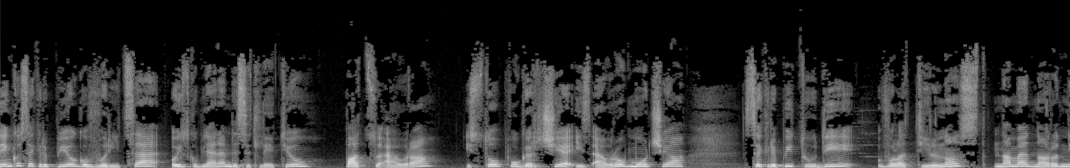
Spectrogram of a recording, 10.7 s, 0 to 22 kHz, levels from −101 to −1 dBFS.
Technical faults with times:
0.00-10.70 MP3 compression

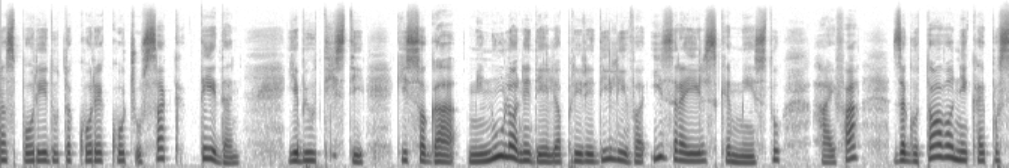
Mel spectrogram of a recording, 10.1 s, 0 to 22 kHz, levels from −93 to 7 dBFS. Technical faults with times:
none

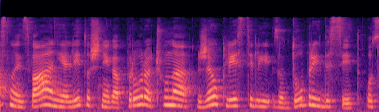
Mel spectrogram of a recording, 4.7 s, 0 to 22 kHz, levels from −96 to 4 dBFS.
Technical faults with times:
0.00-4.75 Dolby Digital compression

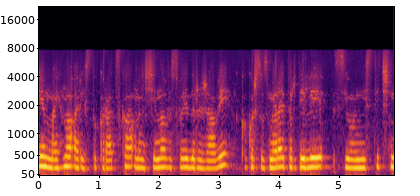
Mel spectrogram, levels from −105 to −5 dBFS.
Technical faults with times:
0.00-5.93 Bluetooth LC3 compression

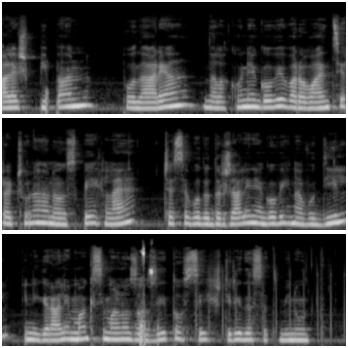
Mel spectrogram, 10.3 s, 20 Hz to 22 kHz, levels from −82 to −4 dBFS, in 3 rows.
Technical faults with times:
0.44-0.57 DAB burbling
8.19-8.44 DAB burbling
8.82-10.31 train of clicks

